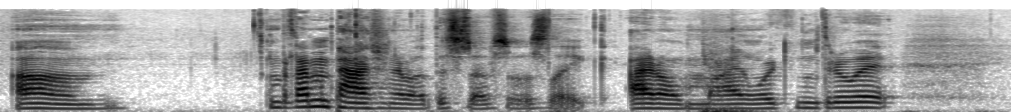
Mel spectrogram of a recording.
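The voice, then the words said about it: Choked-up, congested voice. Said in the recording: “I'm a little choked up a little bit because I'm getting over this cold”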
